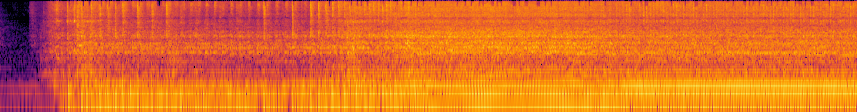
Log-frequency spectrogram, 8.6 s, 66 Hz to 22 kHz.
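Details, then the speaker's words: Generac 3500XL generator right after replacing the faulty low oil pressure switch, which had been shutting the engine off within 5-10 seconds even with good oil: starts at once, brief surge, then a steady even drone with no misses. "So, I got that in there. I did just turn it on and it ran awesome."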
